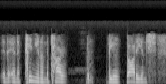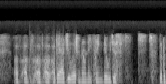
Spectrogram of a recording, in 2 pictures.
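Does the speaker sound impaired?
Yes: stuttering; stuttering since age 4, gigantic obstacle in high school; here repeated sounds, repeated words.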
